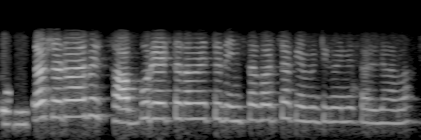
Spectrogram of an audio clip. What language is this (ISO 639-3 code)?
ori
